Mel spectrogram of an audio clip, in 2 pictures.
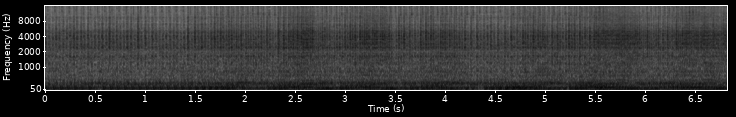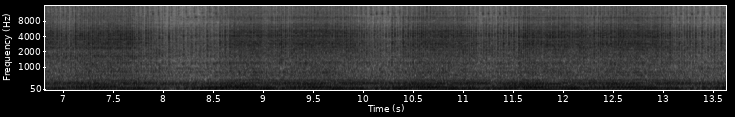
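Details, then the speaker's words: TVS Apache RTR 160 running loud and rough, with a busy clattering layer over the beat at idle and light revs; the cause is unknown, and the magneto-side cover is to be opened after draining the oil. "তো এই আওয়াজটা ঠিক করার জন্য যেহেতু আমার engine side খুলতে হবে, ম্যাগনেট সাইডটা, তো তার জন্য আমি কিন্তু মোবিলটা ড্রেন করে নিয়েছি।"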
